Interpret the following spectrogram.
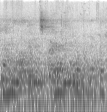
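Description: A man speaking into a microphone over a PA system in a large hall: speech only.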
